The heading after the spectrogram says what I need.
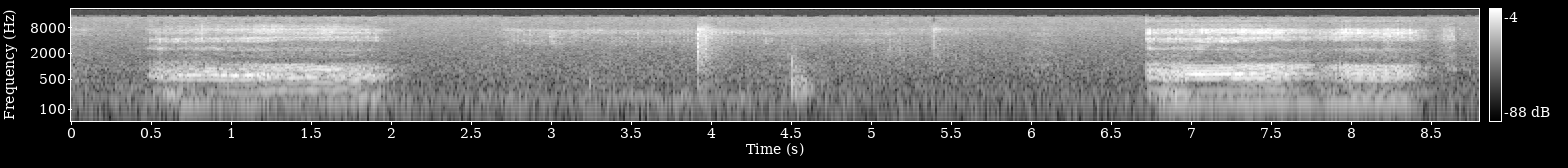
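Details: A 10-year-old bulldog snoring in deep sleep: two long, loud, rattling snores about five seconds apart with quiet breathing between. The snoring is sometimes loud enough to wake him.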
